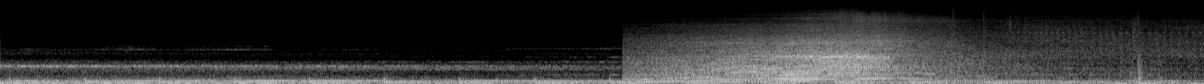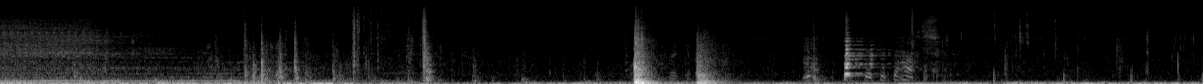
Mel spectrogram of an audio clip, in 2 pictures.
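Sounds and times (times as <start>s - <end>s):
car engine accelerating: 6.2s - 14.5s.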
